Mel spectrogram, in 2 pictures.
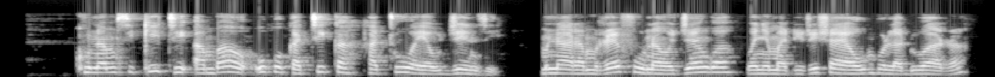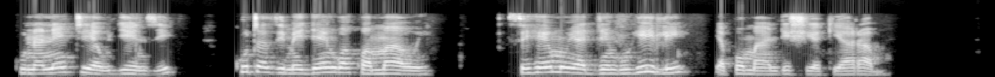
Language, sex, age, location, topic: Swahili, female, 25-35, Mombasa, government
